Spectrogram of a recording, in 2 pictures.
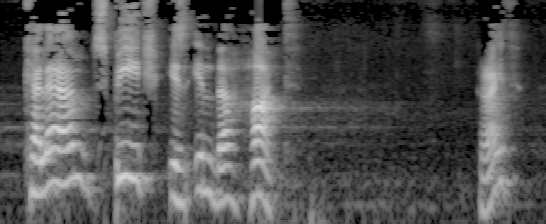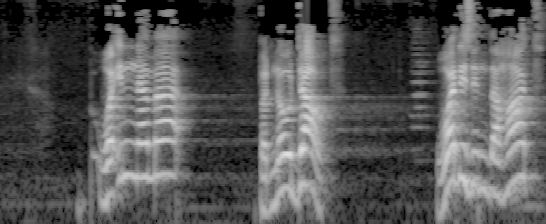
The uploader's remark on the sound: at Masjid Humayra, in East London During the Keys to Success Lecture tour, December 2018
